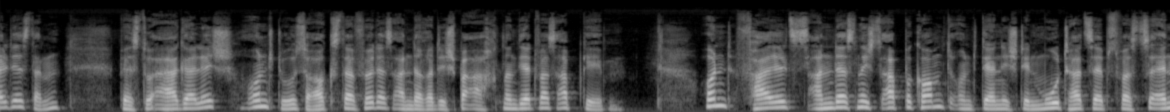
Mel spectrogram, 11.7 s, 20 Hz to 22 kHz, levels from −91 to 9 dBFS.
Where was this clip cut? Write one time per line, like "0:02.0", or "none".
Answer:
0:08.1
